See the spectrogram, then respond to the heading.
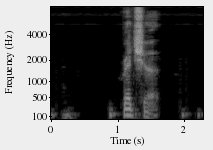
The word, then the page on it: redshirt: Australian English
